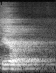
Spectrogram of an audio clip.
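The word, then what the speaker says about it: heir: जैसे an hour, इसमें H silent है तो बोलेंगे आवर, तो an hour, an honest person, N एयर उत्तराधिकारी, यहाँ पे एच साइलेंट है।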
